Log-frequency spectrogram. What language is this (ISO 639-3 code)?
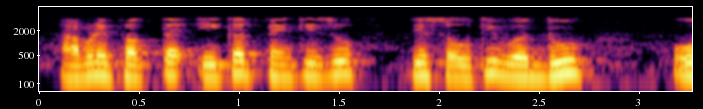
guj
